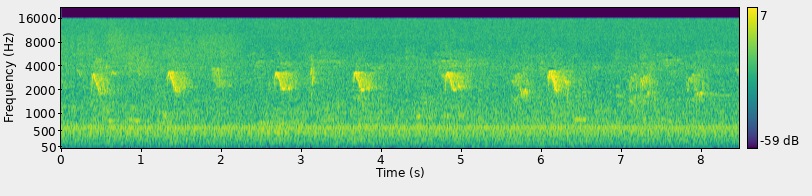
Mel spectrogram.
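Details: Adult red-whiskered bulbul recorded 3 January 2021 at Ubon Ratchathani, Thailand: a series of short, sharp chirped notes repeated roughly once a second, fairly quiet against constant low droning background noise.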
